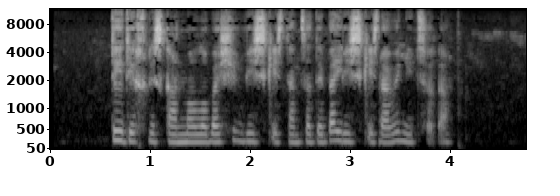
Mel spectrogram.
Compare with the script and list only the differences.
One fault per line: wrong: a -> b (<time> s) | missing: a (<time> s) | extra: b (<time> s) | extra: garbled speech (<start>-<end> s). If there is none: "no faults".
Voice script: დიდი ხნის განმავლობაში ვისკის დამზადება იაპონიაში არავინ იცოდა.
wrong: იაპონიაში -> ვისკის (2.9 s)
